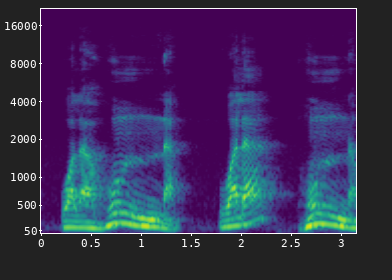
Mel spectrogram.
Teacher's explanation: নুনের গুন্না মুখ ফাঁকা, নুনের গুন্না মুখ ফাঁকা, যেখানে নুন সেখানে ফাঁকা।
